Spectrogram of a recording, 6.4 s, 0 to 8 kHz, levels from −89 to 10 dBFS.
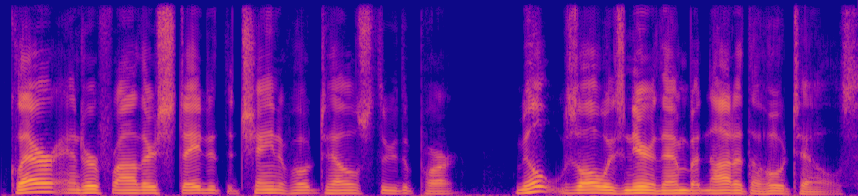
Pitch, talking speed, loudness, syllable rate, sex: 125 Hz, 215 wpm, -19 LUFS, 4.8 syllables/s, male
